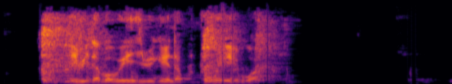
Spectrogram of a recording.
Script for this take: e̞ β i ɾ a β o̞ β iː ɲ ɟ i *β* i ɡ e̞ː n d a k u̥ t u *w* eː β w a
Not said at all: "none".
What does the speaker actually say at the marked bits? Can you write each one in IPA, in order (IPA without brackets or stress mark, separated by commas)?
β, w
